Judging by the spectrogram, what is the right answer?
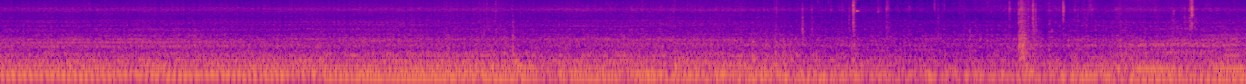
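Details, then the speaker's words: Subaru wagon after welding in a new Lukey Turbo muffler replacing an X-Force straight-through, same freeway test drive: deep even drone at cruise with road rumble, no rattles or leaks; quieter at low revs and load. "It was quieter during the cruising, low revs, low load, but when I wound it up on the on-ramp, I think it's exactly the same as the old one."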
